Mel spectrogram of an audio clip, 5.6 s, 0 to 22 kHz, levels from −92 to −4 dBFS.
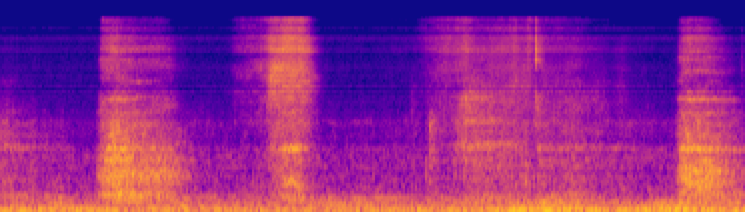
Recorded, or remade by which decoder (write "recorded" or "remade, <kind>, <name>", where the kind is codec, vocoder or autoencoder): remade, autoencoder, DAC-VAE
